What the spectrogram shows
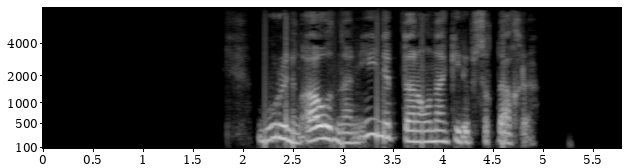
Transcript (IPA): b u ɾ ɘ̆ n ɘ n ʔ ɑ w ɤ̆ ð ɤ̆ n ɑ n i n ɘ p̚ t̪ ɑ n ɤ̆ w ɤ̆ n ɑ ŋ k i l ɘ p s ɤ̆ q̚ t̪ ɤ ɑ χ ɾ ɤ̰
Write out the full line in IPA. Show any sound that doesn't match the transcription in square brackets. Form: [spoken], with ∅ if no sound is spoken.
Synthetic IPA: b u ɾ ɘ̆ n ɘ [ŋ] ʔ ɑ w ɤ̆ ð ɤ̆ n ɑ n i n ɘ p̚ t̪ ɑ n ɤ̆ w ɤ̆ n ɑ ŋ k i l ɘ p s ɤ̆ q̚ t̪ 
